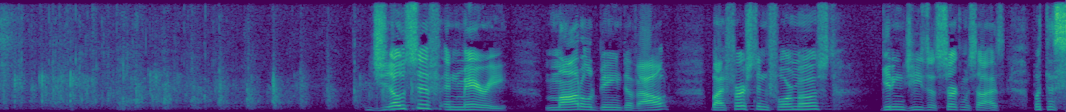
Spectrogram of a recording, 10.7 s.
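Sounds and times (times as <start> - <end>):
audience applause: 0.0 - 4.0
speech: 3.7 - 10.6.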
